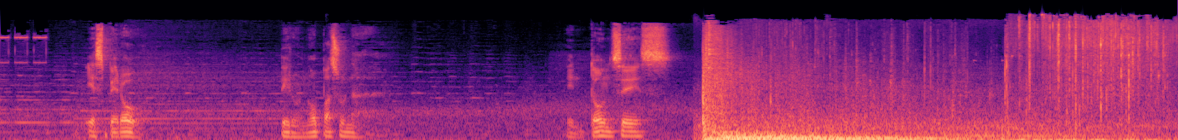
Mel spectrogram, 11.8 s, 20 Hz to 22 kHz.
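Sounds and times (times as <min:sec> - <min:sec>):
speech: 0:00.9 - 0:01.6, 0:02.8 - 0:03.8, 0:05.6 - 0:07.8
thunderous explosion: 0:07.0 - 0:09.5
crackling debris: 0:07.0 - 0:11.7.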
